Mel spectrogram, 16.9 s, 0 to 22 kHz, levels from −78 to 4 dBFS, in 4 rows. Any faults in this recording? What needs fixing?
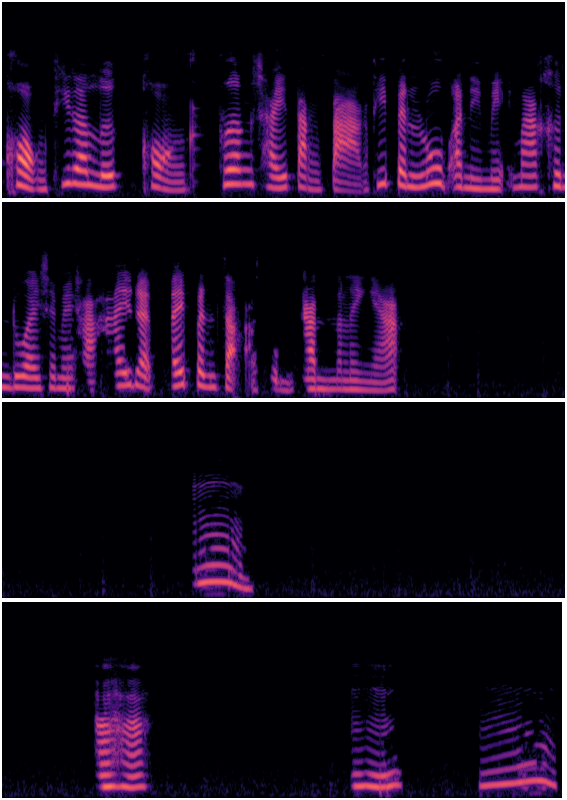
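Three brief hitches stand out, where a sound is held a beat too long with a slight buzz or dip before the speech carries on with nothing lost: 1.32 to 1.36 s, 5.01 to 5.08 s, and 5.96 to 6.06 s, the last stretching about 81 ms. These are short stalls from a late packet. Each time a packet missed its slot, the jitter buffer ran dry, and the receiver extended the last sound until it arrived. A slightly deeper receive buffer would absorb these arrival delays.

From 1.44 to 1.65 s the speech stops. A short buzz or hiss continuing the last sound fades into about 120 ms of silence, and then the speech resumes from exactly where it left off. This is a call audio freeze, likely caused by packets being held up in transit long enough to empty the jitter buffer. That put roughly 190 ms of extra time into the audio. Preventing this means reducing network congestion or delay spikes on the path.

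Between 16.52 and 16.82 s the speech sounds hurried, running at about 111% speed with the pitch unchanged. This is a jitter buffer speed-up. After the earlier delays, the buffer held more audio than its target, so the receiver trimmed small pitch-period-sized pieces repeatedly, roughly 40 ms in total, to cut the latency back down. Steadier packet delivery would make this catch-up unnecessary. Throughout the clip the call codec's band limit is audible as a top end cut at 8 kHz.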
